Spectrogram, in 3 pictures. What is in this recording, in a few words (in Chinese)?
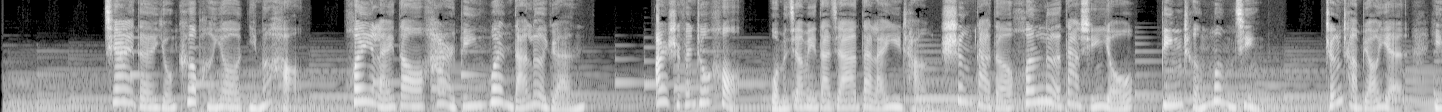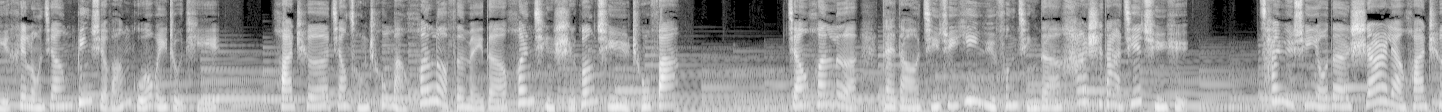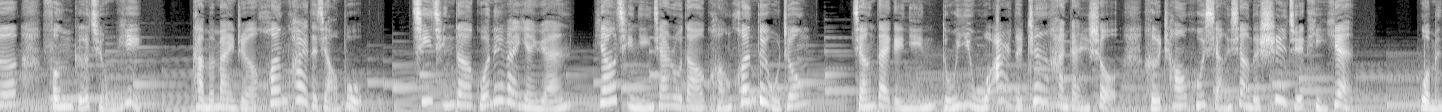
女 专题 广播 轻松甜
